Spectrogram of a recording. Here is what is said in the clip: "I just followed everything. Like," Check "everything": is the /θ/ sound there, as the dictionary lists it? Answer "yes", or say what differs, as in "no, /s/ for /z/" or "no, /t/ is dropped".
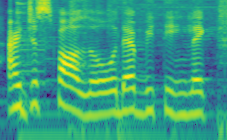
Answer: no, /t/ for /θ/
